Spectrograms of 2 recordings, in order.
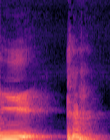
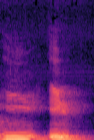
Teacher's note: जीभ के आगे के हिस्से की मदद से बोलते हैं ई ए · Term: अग्र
